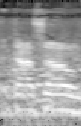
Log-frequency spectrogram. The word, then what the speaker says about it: DAZN: DAZN is pronounced Dazone, by the way.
